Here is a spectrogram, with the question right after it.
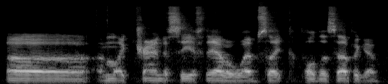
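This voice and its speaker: A man's voice: deep voice, completely flat delivery, moderate pace, fairly bright tone. A young man co-hosting a casual chat, rambling with many fillers and some swearing. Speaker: podcast co-host.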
